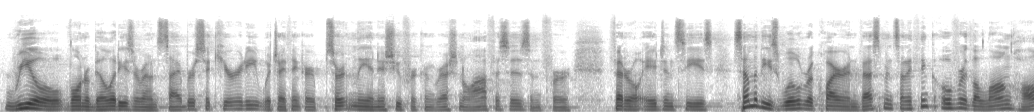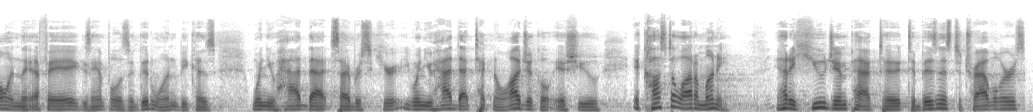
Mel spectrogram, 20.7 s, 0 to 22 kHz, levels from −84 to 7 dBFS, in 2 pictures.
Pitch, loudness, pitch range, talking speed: 110 Hz, -25 LUFS, 105-130 Hz, 195 wpm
